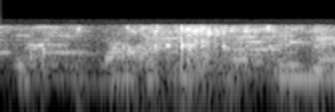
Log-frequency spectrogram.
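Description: water poured

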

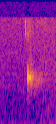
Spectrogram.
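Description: telephone dialing tones

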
